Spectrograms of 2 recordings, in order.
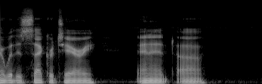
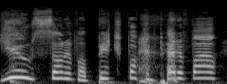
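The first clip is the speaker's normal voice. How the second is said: high, loud acted fury; enraged yell; 4 dB louder than usual. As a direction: explode at a rival in mock rage. Enraged Billy Bob attacks Santa.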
